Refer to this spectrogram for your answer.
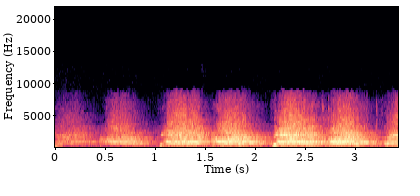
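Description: Right after a vote on Saturday night, a large crowd shouts and chants "Denver" in unison, the roar rising and falling in loud, rhythmic swells of the short repeated word, about five surges in a few seconds.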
